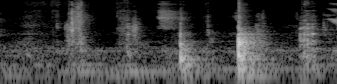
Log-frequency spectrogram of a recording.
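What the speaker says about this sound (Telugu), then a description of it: "ఇది రోట్లో ఊరికే మెదిగిపోతుంది." Gongura leaves with salt are pounded in a stone mortar, making a few irregular, soft, close thuds and crunches separated by short pauses.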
